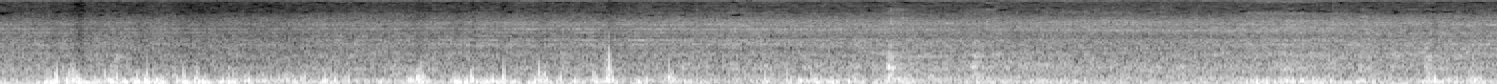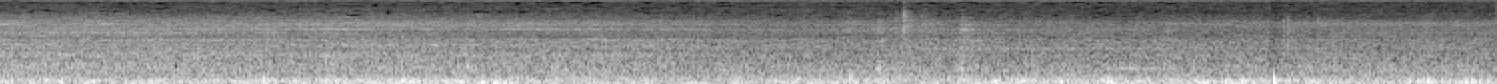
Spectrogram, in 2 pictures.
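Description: Electric passenger multiple-unit trains moving through a station: a steady low rumble with irregular wheel knocks over rail joints and points, loudest in the first couple of seconds.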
